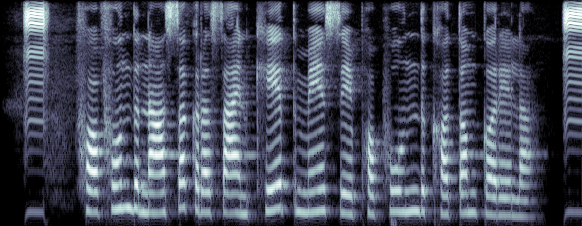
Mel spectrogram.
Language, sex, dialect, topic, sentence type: Bhojpuri, female, Northern, agriculture, statement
